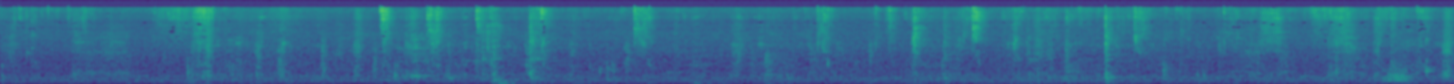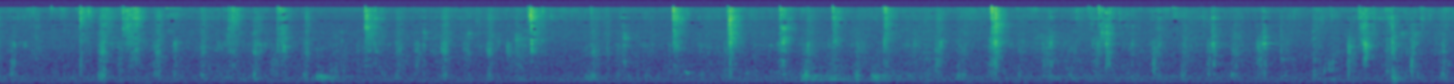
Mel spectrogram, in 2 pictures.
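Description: A person chewing chicken biryani eaten by hand: soft chewing with many irregular, short mouth clicks and smacks.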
